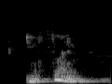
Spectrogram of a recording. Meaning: 1. To set (someone or something) on fire; to cause (someone or something) to burn, flame, or glow; to kindle 2. To cause (something) to appear bright or red, as if on fire; to brighten, to redden
- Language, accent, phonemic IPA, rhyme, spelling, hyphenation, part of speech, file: English, Southern England, /ɪnˈfleɪm/, -eɪm, inflame, in‧flame, verb, LL-Q1860 (eng)-inflame.wav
